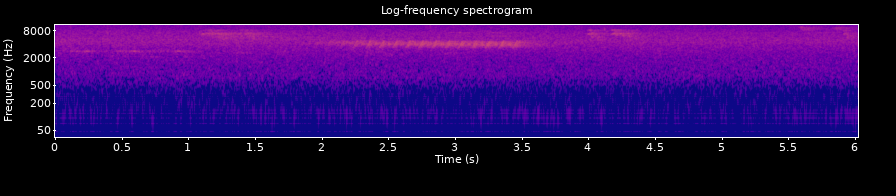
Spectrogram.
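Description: Near silence: faint outdoor hiss with a few soft, high bird chirps and a brief trill about two to three seconds in.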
